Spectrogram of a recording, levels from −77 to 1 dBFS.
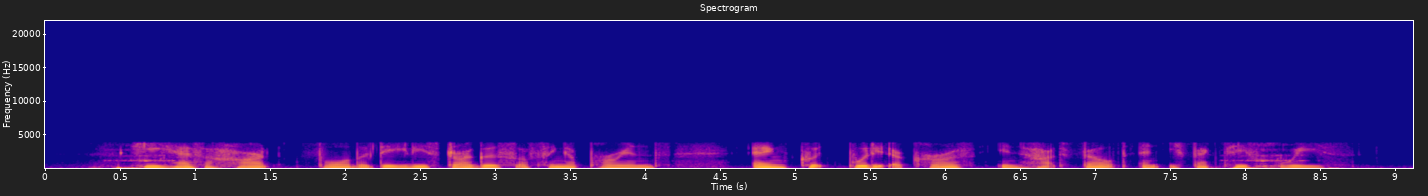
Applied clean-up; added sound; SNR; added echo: none; Burping, eructation; 3 dB; none.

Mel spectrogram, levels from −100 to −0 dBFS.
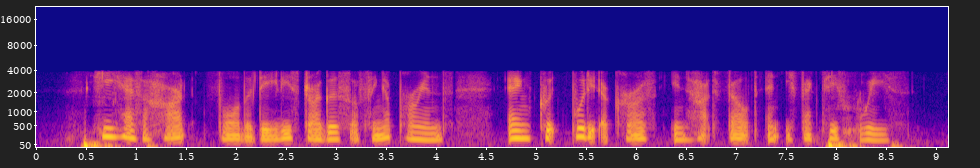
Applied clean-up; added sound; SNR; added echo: neural mask model Resemble Enhance denoiser.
